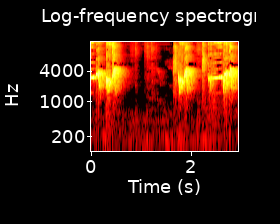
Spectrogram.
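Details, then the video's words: Singing male prinia: three scratchy, buzzy notes rising and falling in quick succession, a brief silence, then a second matching burst of grating chirps. "Prenjak Jantan Gacor."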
